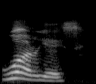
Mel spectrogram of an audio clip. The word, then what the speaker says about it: worries: En ese caso la pronunciación es worries, worries. Es más, se las voy a mostrar porque es así interesante cómo se pronuncia. Mírala aquí. Miren que yo no tengo la E. Miren que la E está escrita aquí, pero no está representada aquí en el sonido, miren.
